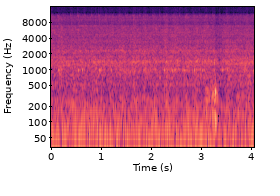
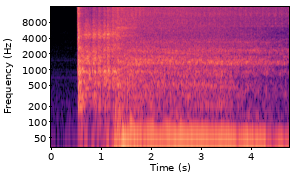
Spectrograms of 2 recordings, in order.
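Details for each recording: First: 2002 Hyundai Accent 1.5 L petrol at idle with P0300, P0444, P0135, P0130 codes: uneven lumpy beat like an old diesel tractor, misfiring across cylinders. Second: Normal idle on a 2002 Hyundai Accent 1.5 L after misfire diagnosis and repair (earlier P0300, P0444, P0135, P0130 faults, rough idle): starts on first crank, then settles to a smooth, even idle around 800 rpm with oxygen sensors working.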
